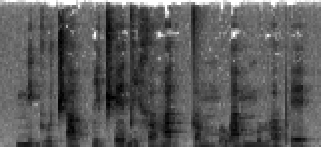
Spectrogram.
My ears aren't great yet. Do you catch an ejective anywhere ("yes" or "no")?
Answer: yes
